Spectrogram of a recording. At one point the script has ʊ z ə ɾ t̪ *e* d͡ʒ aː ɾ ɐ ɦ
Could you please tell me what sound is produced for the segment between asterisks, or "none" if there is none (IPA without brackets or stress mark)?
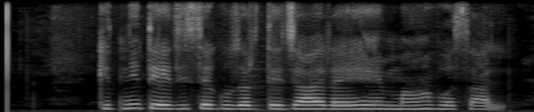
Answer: e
